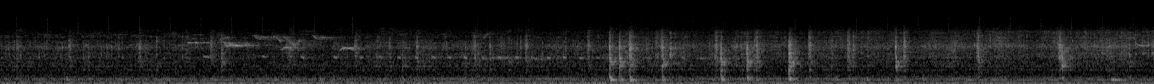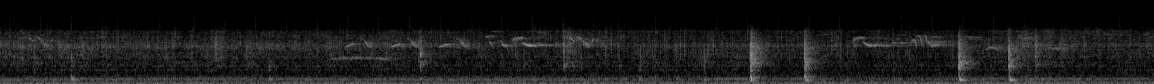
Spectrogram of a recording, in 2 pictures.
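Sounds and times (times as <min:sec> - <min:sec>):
birds chirping: 0:00.0 - 0:23.0
crackling hiss: 0:00.0 - 0:23.0.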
